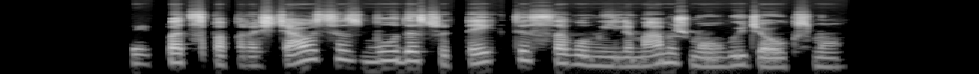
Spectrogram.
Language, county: Lithuanian, Marijampolė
